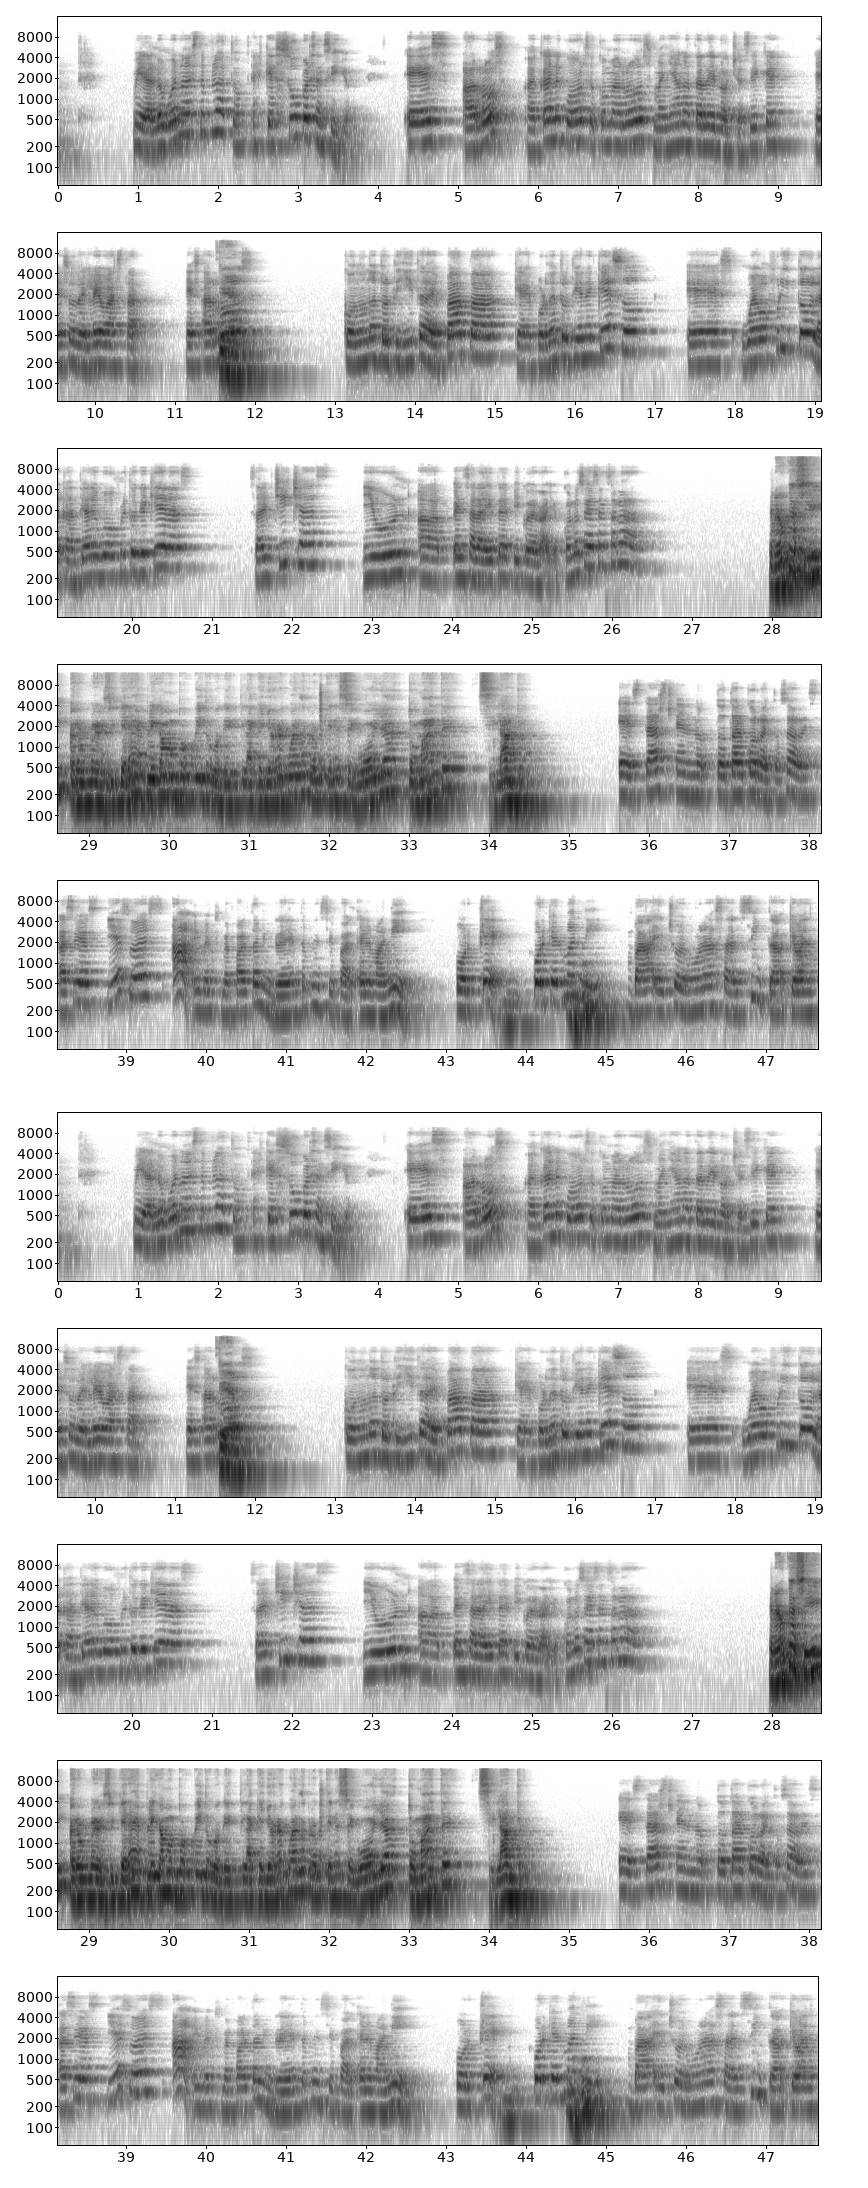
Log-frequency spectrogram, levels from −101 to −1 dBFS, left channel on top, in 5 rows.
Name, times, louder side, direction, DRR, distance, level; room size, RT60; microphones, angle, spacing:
voice 1, 0.9-3.6 4.3-9.0 9.5-10.6 11.1-11.9 13.1-16.8 17.4-20.6 21.5-22.3 22.9-26.3 33.5-33.6 35.6-39.3 39.6-42.5 43.1-43.7 44.1-44.9 45.3-47.6, left 3 dB, 25° left, 7 dB, 0.7 m, -29 dB
voice 2, 28.0-33.6 33.9-34.5 43.7-43.8 44.5-44.8, right 2 dB, 50° right, 4 dB, 1.3 m, -20 dB
11.0 x 4.5 x 4.9 m, 0.75 s
head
